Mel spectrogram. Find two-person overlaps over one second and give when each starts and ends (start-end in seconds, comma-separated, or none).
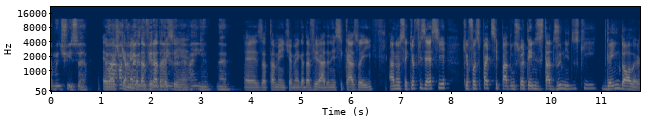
1.0-2.8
